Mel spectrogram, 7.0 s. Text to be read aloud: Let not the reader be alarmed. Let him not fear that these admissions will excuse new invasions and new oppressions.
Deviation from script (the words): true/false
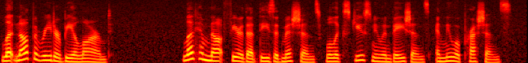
false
